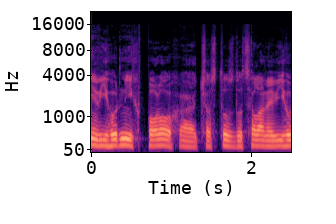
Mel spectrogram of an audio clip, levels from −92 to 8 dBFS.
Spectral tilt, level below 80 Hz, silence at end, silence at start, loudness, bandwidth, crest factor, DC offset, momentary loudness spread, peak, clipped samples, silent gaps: -7.5 dB/octave; -66 dBFS; 0 s; 0 s; -19 LUFS; 11.5 kHz; 12 dB; under 0.1%; 7 LU; -6 dBFS; under 0.1%; none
